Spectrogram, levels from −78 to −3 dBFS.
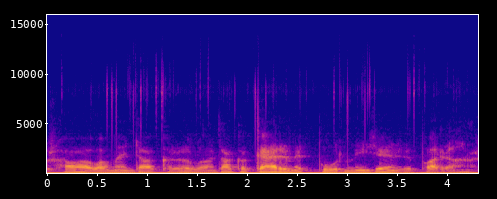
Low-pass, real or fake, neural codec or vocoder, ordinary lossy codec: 14.4 kHz; fake; vocoder, 48 kHz, 128 mel bands, Vocos; none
